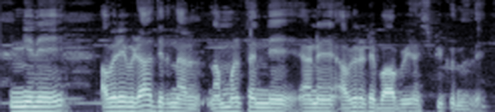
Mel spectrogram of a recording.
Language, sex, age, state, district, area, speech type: Malayalam, male, 60+, Kerala, Wayanad, rural, spontaneous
